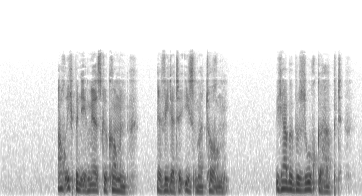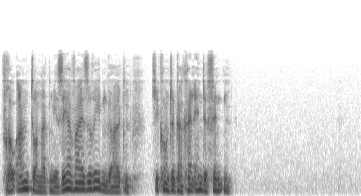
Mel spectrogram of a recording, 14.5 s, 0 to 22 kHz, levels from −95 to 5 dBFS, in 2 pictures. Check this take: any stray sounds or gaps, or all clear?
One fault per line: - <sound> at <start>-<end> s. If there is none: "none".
none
